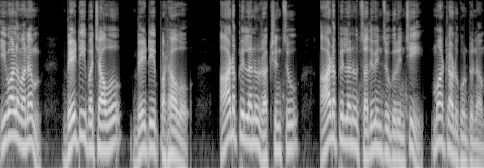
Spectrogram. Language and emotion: Telugu, neutral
